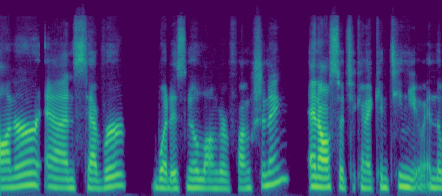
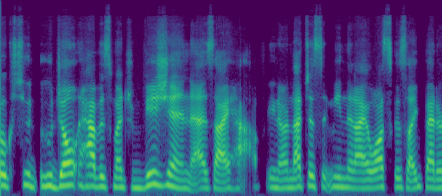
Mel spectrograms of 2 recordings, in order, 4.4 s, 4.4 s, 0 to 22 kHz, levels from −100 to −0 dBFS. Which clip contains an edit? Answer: first; 2 cuts; at 1.5 s, 3.0 s

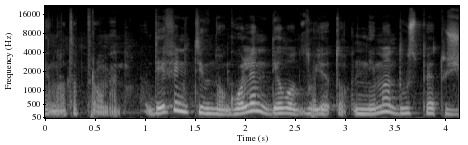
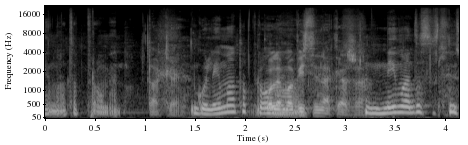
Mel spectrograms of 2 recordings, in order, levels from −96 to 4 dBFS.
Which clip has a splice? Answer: first; 1 cut; at 1.0 s

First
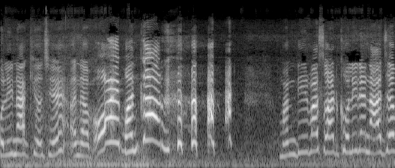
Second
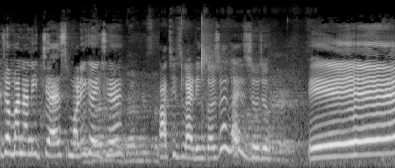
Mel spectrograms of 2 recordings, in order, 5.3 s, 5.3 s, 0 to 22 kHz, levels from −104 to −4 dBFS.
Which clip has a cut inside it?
second; 1 cut; at 2.0 s

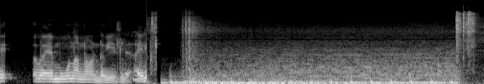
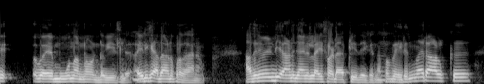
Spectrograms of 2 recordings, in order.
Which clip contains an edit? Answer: first; 1 cut; at 1.5 s

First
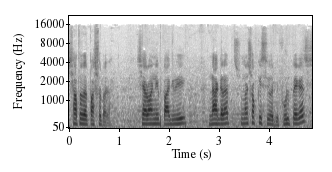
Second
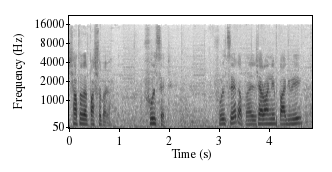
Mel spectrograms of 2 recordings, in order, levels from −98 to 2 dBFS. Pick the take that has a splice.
first; 1 cut; at 1.4 s

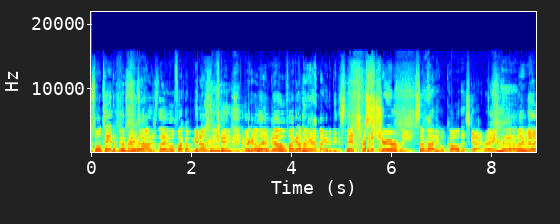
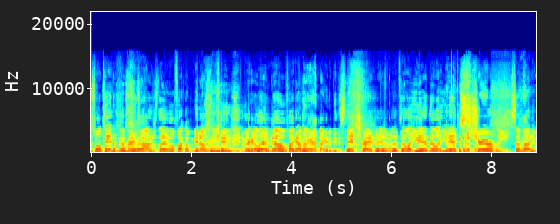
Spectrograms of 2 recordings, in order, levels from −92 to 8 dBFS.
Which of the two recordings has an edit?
first; 1 cut; at 5.5 s

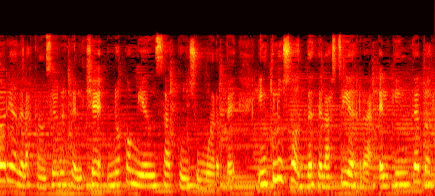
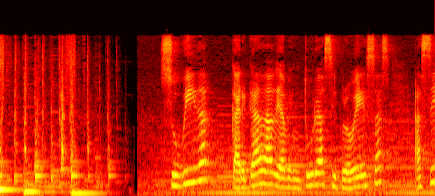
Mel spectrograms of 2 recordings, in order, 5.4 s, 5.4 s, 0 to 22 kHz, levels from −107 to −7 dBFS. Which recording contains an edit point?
second; 1 cut; at 1.7 s

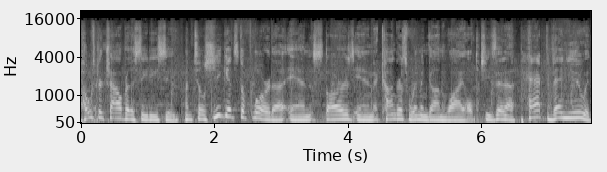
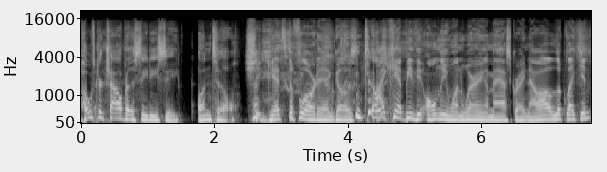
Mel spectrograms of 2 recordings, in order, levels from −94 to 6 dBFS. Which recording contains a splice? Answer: first; 2 cuts; at 1.6 s, 6.1 s

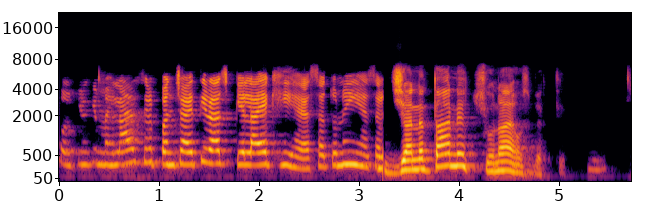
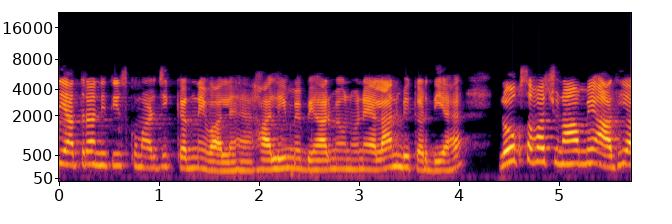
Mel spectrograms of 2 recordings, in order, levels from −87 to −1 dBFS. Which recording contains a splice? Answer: first; 2 cuts; at 1.7 s, 3.3 s

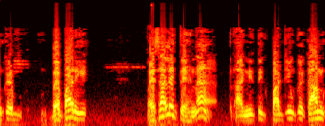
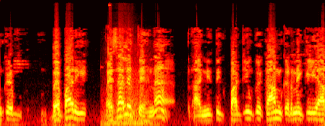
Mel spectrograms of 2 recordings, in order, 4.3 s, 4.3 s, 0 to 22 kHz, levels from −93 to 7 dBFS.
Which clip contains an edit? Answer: second; 1 cut; at 1.3 s

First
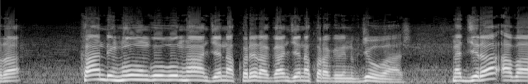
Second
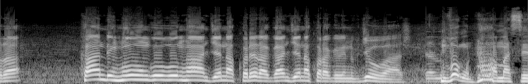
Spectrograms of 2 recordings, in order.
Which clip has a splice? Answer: second; 1 cut; at 4.2 s

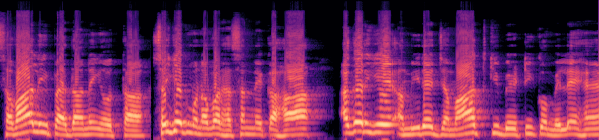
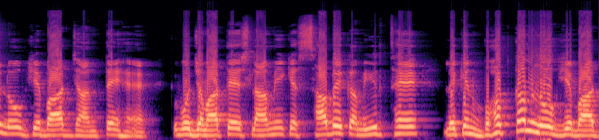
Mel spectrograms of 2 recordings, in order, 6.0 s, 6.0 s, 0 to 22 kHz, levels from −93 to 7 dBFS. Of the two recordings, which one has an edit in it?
first; 1 cut; at 1.5 s

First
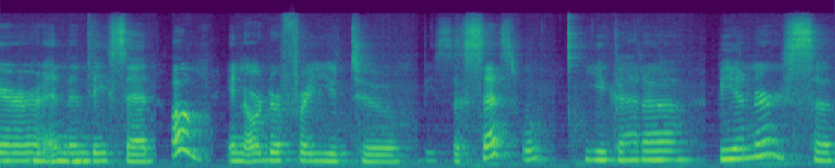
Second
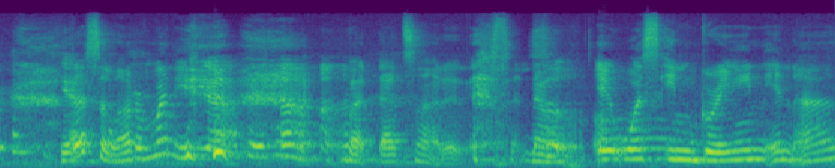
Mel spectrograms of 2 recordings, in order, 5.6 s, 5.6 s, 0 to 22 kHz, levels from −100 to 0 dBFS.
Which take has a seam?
first; 4 cuts; at 1.3 s, 2.8 s, 3.8 s, 4.6 s

